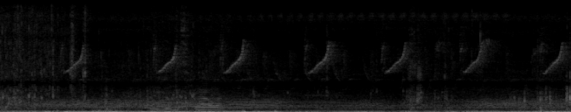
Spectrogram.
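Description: A bird calling over and over with a short, high, rising chirp, about two a second, over a low steady rumble.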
